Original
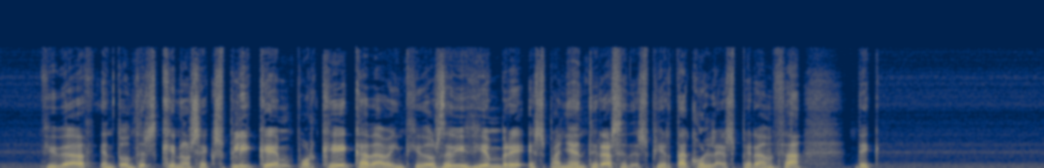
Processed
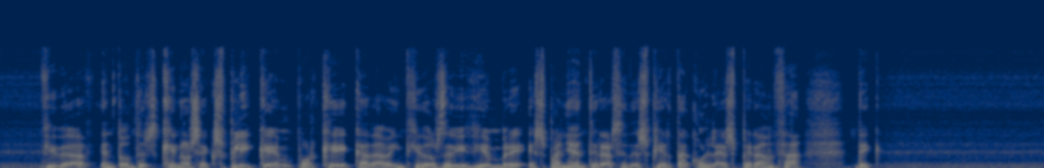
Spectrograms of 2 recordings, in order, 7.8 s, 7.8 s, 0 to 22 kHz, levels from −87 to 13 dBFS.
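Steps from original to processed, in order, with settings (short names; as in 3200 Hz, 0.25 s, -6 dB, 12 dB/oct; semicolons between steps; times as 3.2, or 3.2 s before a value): dynamic EQ 1100 Hz, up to -5 dB, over -33 dBFS, Q 1.3; compressor 6:1, threshold -30 dBFS, peak gain reduction 16 dB; flange 2 Hz, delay 7.5 ms, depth 4.8 ms, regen -46%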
